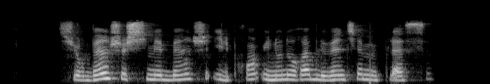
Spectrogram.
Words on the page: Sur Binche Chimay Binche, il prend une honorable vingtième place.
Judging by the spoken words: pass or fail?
pass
